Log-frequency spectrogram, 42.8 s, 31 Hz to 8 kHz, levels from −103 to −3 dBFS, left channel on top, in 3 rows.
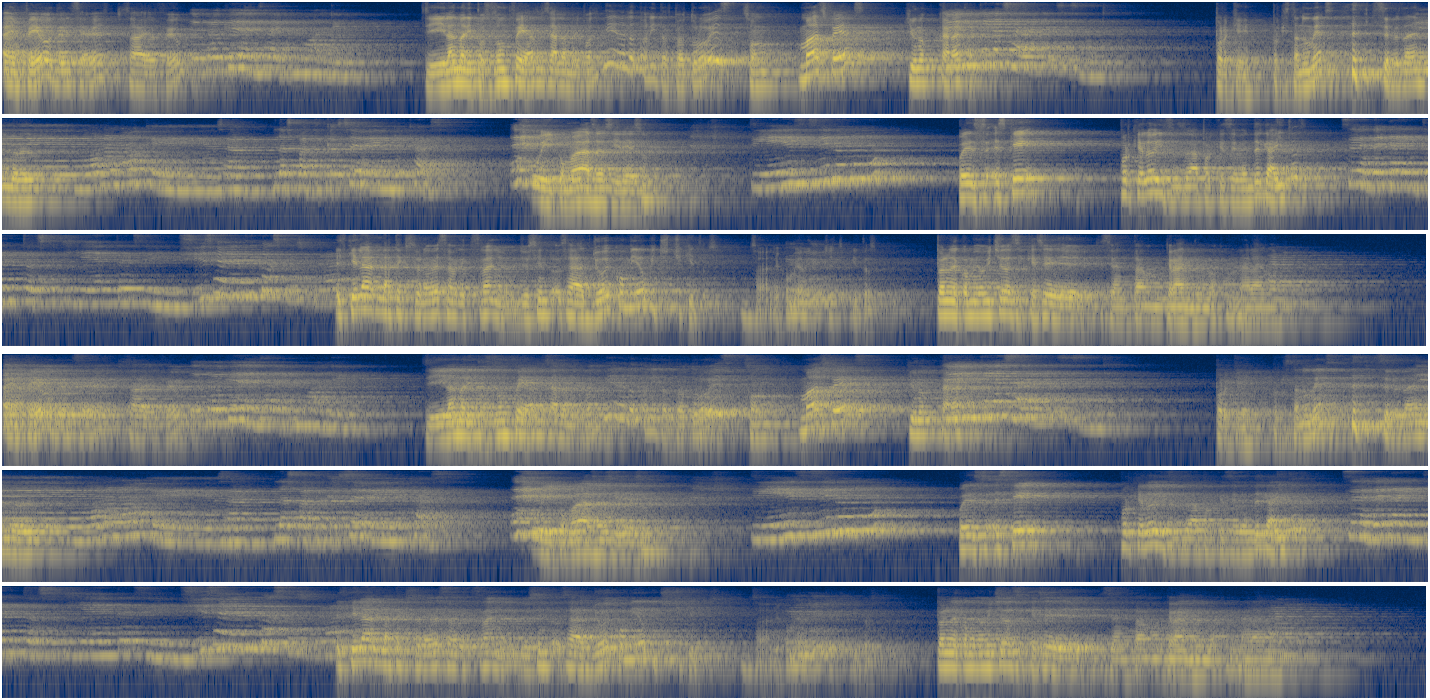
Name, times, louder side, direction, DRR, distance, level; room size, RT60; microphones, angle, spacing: voice 1, 0.0-1.8 4.2-7.7 8.0-8.6 9.0-9.6 12.1-14.6 19.6-20.8 23.8-24.6 25.4-27.3 31.8-35.5 35.9-36.6 37.1-37.2 37.9-41.3, left 3 dB, 80° left, 5 dB, 0.5 m, -25 dB
voice 2, 1.8-3.5 9.4-11.0 14.1-18.6 19.3-19.9 21.1-21.5 21.7-23.1 27.7-32.1 36.3-36.7 41.2-41.4, left 1 dB, 55° left, -5 dB, 1.4 m, -31 dB
5.5 x 4.7 x 6.2 m, 2.4 s
head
